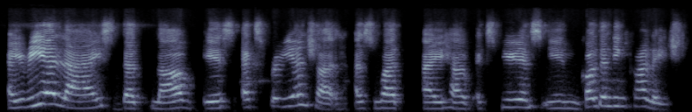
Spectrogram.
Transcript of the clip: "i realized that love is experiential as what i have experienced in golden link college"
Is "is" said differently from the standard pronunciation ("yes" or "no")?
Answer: yes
